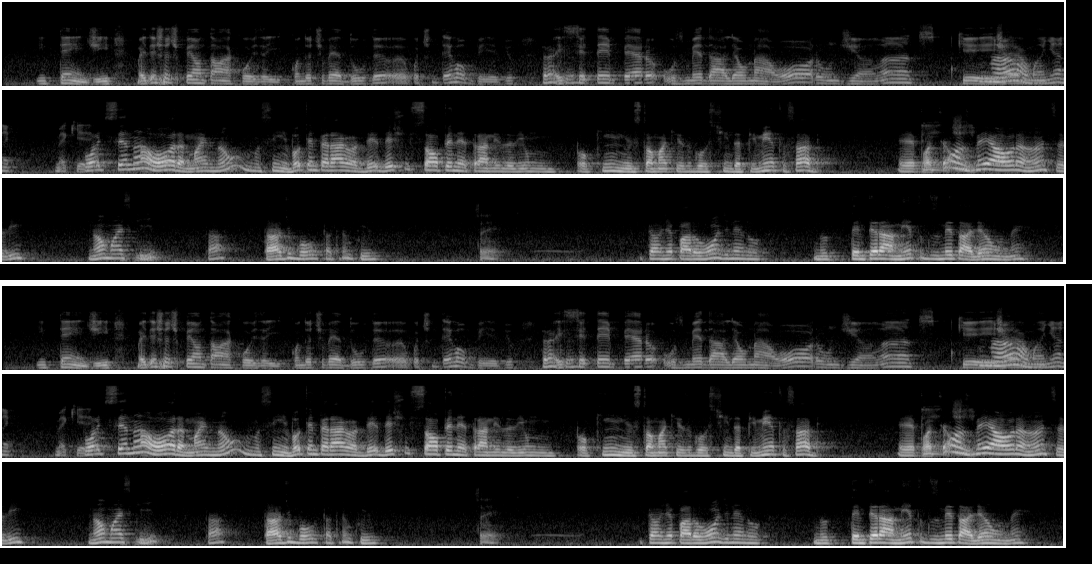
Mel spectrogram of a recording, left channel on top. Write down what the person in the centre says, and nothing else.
Entendi. Mas deixa eu te perguntar uma coisa aí. Quando eu tiver dúvida, eu eu vou te interromper, viu?
Aí você tempera os medalhão na hora, um dia antes, porque
já é amanhã, né? Como é que
é?
Entendi.
Uhum.
Certo.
